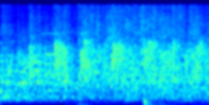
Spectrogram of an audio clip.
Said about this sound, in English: Yes, let's have some applause.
